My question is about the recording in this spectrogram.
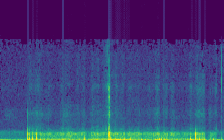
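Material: Plastic.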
